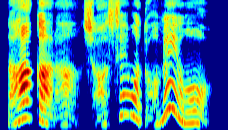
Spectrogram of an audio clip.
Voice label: 女の子台詞, ASMR

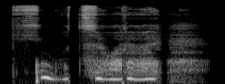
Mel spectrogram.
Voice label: mob 女子 台詞

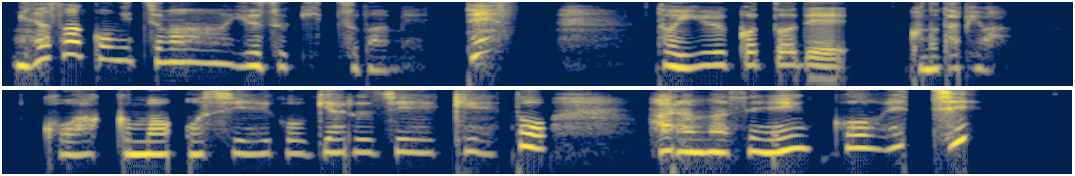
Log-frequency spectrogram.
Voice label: フリートーク; 小悪魔おしえごギャルJK

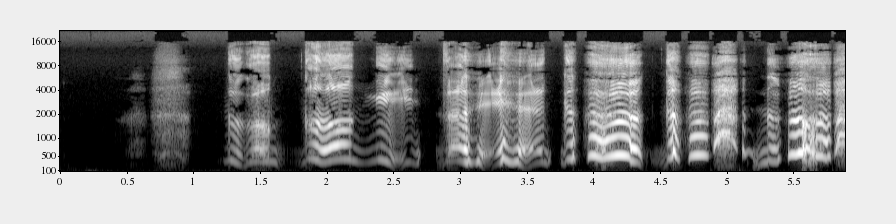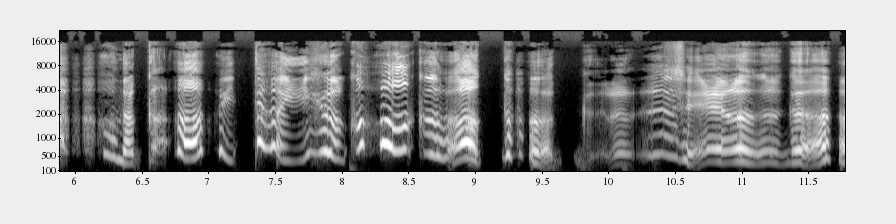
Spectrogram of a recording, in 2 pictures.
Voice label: 陣痛 ボイス 台詞有り

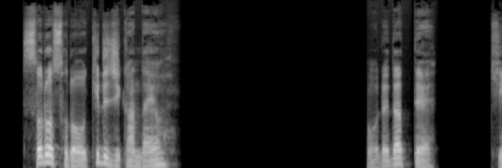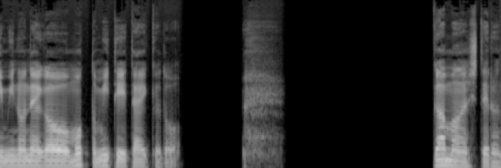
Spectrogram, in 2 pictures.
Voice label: 目覚ましボイス

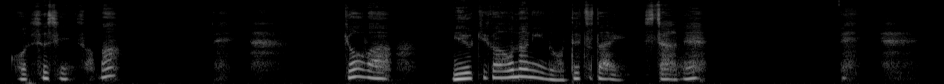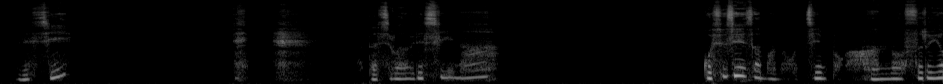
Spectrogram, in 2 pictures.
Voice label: ごあいさつ, 左, バイノーラル; DL製作班; ハーレムオナサポ 4人のメイドがご主人様のオナニーをお手伝いするバイノーラル

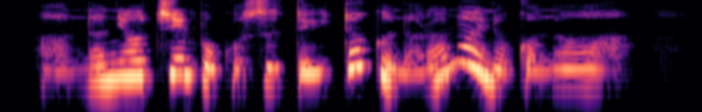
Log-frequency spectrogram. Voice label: 女の子 台詞, ASMR

